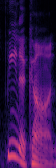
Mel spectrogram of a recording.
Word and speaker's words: Phoenixon: back to web diver this is phenicon which I'm using the actual pronunciation in the anime to give that name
